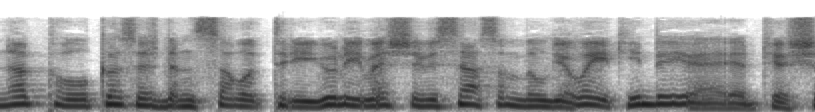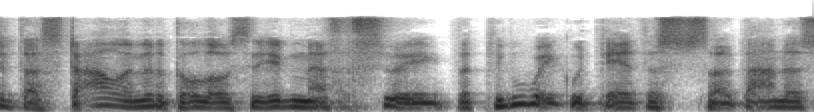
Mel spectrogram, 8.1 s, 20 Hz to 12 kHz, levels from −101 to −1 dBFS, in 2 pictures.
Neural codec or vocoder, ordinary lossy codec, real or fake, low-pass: codec, 16 kHz, 0.5 kbps, FunCodec, trained on LibriTTS, 25 frames a second; AAC, 48 kbps; fake; 7.2 kHz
